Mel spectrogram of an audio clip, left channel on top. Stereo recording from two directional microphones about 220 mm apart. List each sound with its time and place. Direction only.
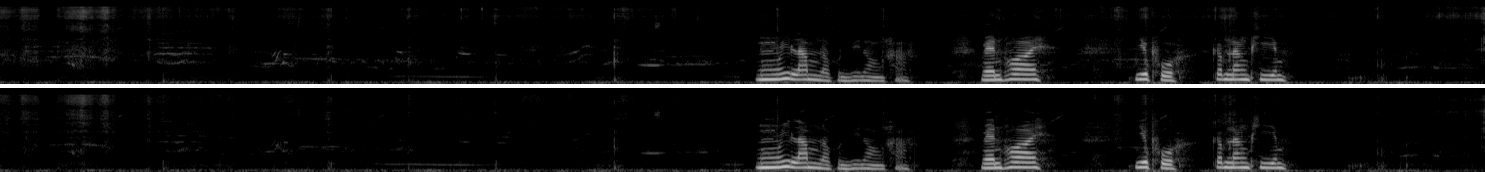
7.5 s speech: 10° right (ahead or behind)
